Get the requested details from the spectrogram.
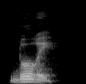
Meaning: boron
- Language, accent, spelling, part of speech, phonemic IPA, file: French, France, boré, adjective, /bɔ.ʁe/, LL-Q150 (fra)-boré.wav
